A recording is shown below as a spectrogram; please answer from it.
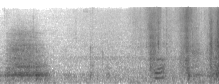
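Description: Faint rustling of plastic Easter grass as a stuffed toy is pressed into a filled basket, mostly in the first second.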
